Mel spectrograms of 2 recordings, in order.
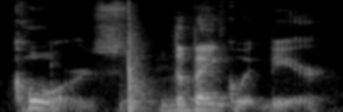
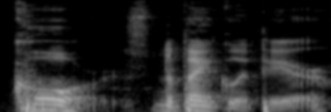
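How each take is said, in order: First: It is said in an ordinary speaking voice. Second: It is said in a deliberately deeper voice.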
